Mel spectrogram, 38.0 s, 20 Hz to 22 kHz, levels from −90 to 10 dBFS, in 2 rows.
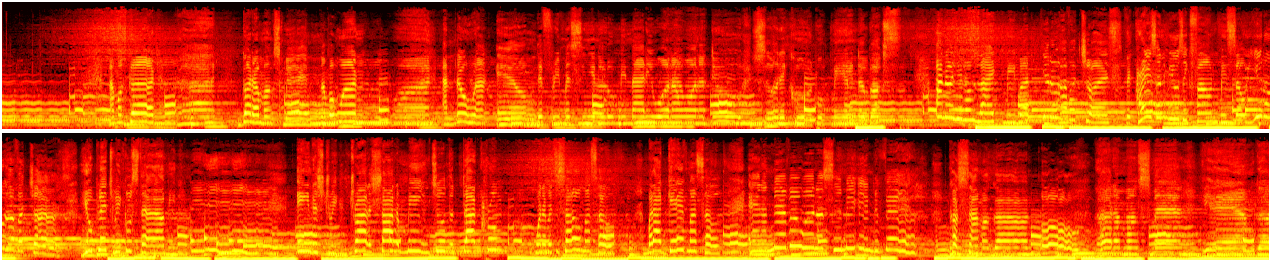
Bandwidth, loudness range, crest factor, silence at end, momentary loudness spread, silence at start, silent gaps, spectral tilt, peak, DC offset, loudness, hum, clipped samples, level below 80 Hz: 17 kHz; 4 LU; 12 dB; 0 s; 7 LU; 0 s; none; -6 dB/octave; 0 dBFS; under 0.1%; -13 LUFS; none; under 0.1%; -16 dBFS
